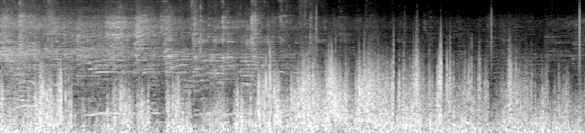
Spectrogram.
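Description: Wind buffeting the microphone in gusts, a heavy rumble, with background music and voices faint beneath it.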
